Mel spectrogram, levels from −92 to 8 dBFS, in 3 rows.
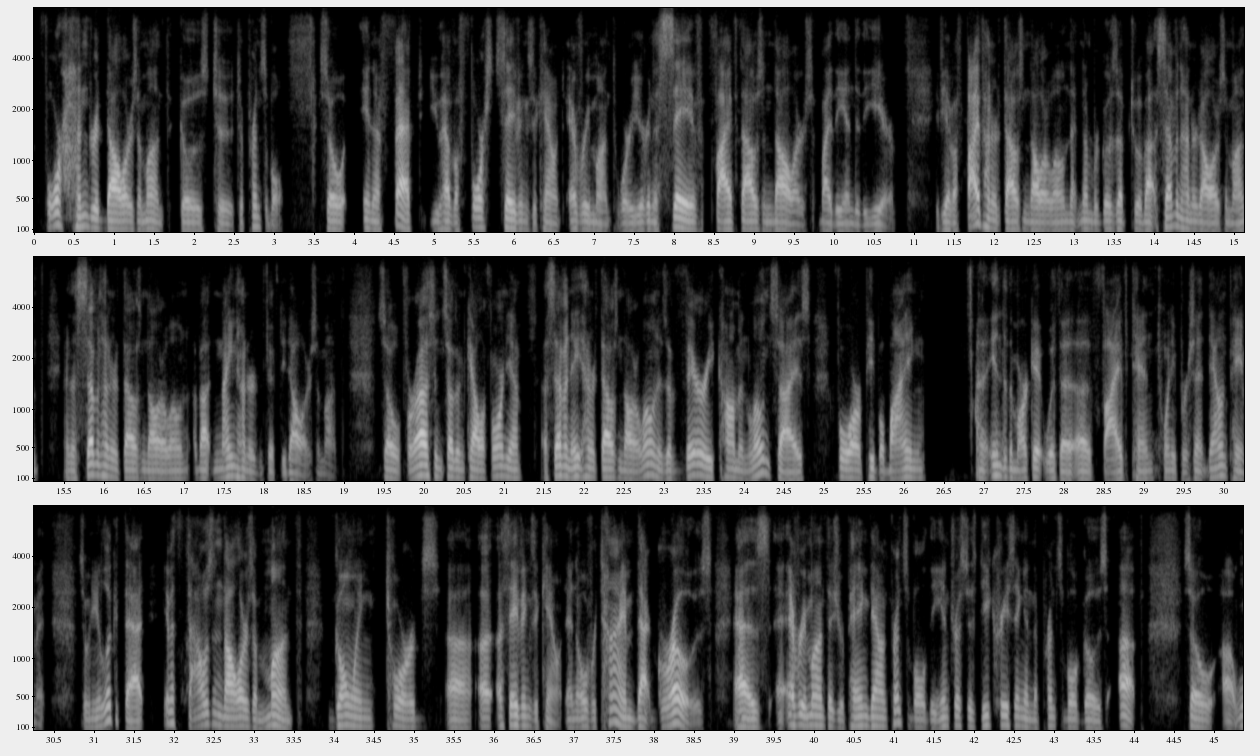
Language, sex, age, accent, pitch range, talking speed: English, male, 50-69, American, 95-120 Hz, 170 wpm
